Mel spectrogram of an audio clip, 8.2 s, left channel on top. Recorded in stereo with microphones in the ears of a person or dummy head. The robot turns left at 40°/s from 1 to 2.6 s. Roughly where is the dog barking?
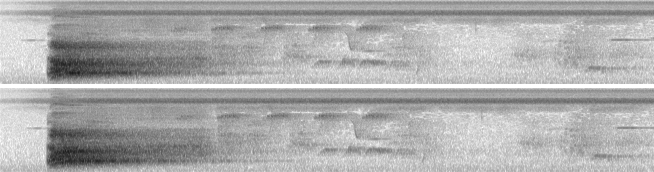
Right.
